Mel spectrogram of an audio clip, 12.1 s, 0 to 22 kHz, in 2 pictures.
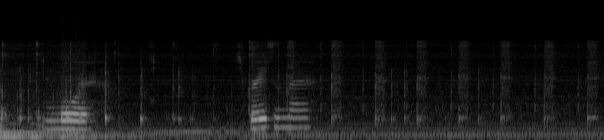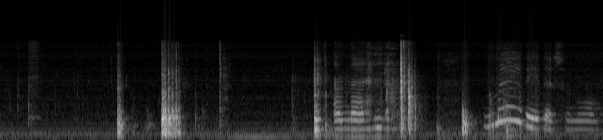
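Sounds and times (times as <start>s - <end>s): spray bottle top clicking: 2.8s - 6.5s.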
